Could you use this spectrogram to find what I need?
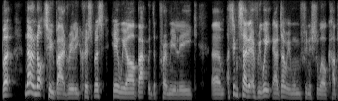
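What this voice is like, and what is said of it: Ill, rough-sounding voice. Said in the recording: “Got the obligatory Christmas illness ... feeling a bit rough today, so apologies to everyone who can hear it in my voice.”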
